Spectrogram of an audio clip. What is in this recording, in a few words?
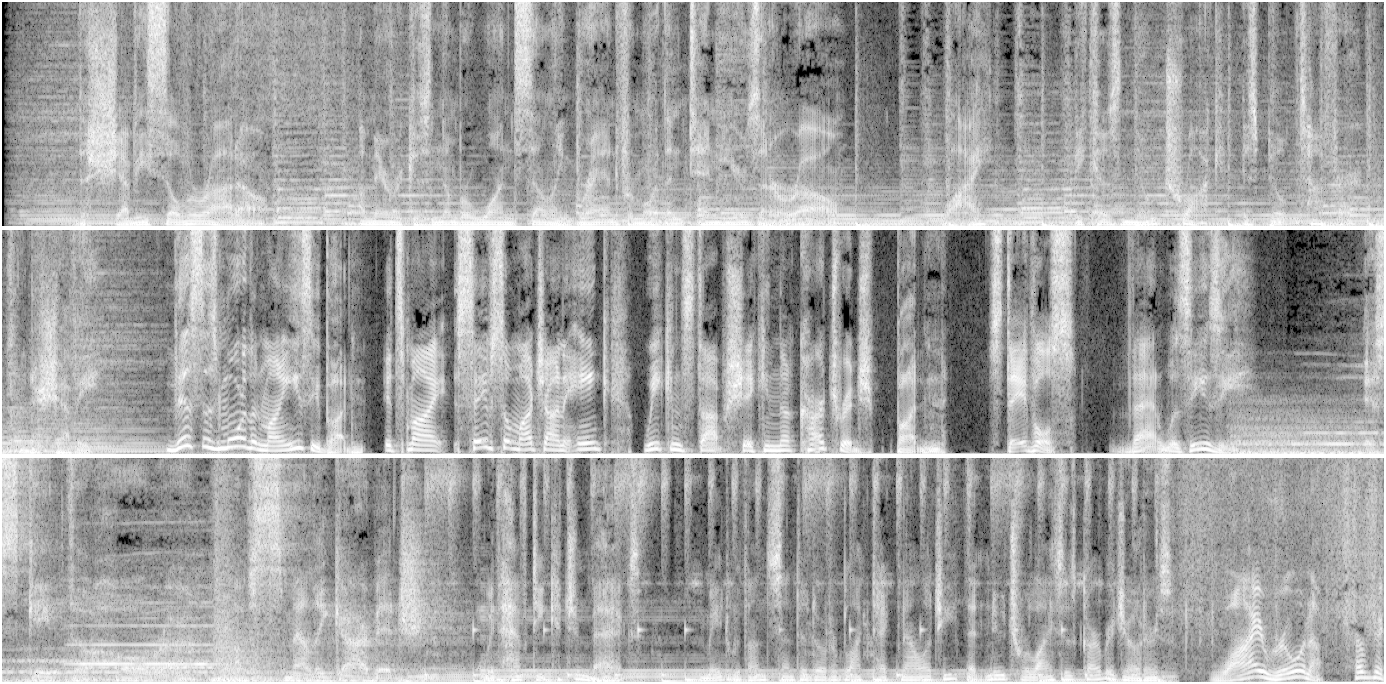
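US, commercial, voice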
